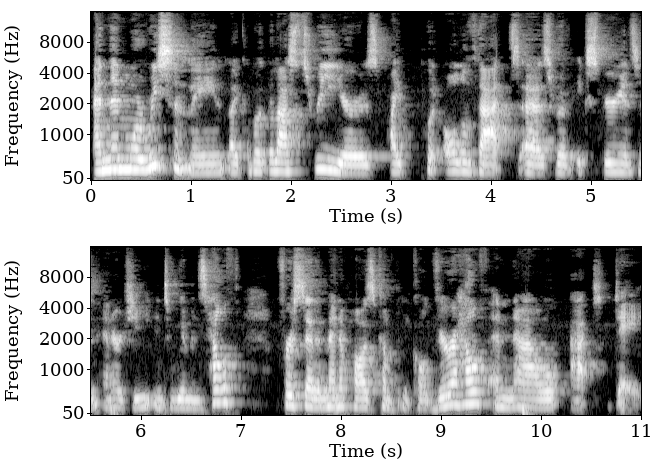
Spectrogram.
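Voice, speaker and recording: With a Canadian accent, a woman speaks in a normal speaking voice at a medium pitch, with ordinary pitch variation and a moderate pace. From Canada. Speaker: startup CEO. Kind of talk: podcast interview.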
